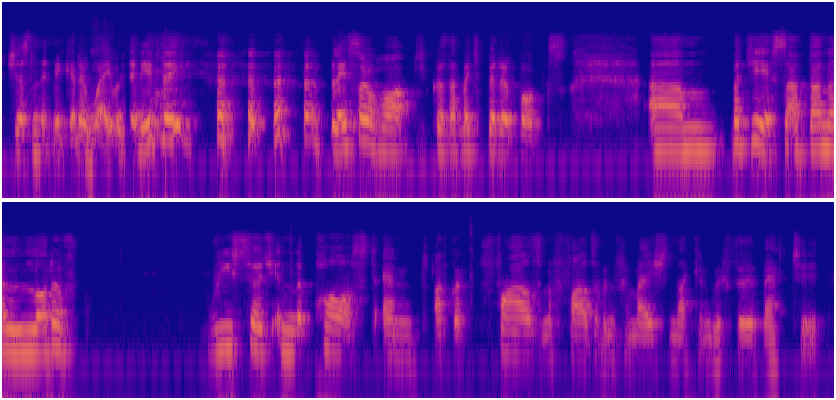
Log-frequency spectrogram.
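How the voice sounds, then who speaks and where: A woman's voice: lowish voice, normal speed, a little mellow, highs cut off. A woman with a South African accent, speaking as an author guest on a radio interview, chatty and self-deprecating, laughing often.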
